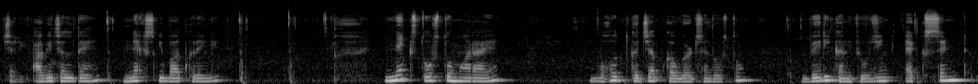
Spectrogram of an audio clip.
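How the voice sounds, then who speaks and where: A male teacher lectures on vocabulary for exam preparation, going back over each word several times. His voice is mellow and a little husky. He keeps checking in with the class through rhetorical questions. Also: a little high, steady tone, measured pace, pauses often. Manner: repeats words and asks the class rhetorical questions. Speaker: English teacher for exam prep.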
